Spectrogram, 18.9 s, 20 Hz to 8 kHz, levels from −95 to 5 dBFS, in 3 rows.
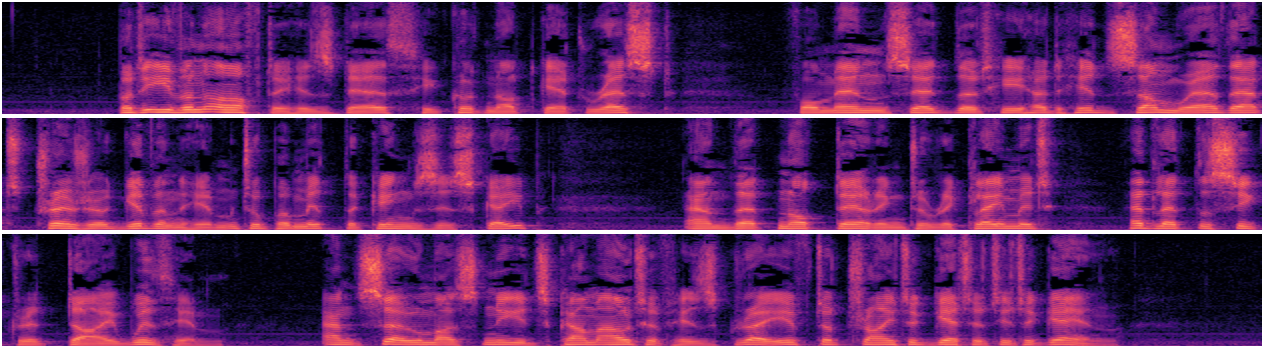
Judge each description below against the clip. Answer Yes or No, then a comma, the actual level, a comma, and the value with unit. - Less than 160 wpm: No, average, 180 wpm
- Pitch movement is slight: No, average, 3.5 semitones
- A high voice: No, low, 135 Hz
